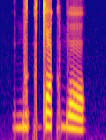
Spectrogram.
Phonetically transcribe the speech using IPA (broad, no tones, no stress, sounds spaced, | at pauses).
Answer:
b ɨ k tˤ ɨ k b ɔ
